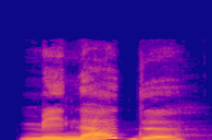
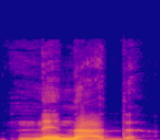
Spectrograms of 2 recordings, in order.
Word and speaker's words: Nenad: Je m'appelle Nenad. Comment? Nenad. Ménad? Non, Nenad avec un N. N comme Noémie? Oui. N E N A D.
